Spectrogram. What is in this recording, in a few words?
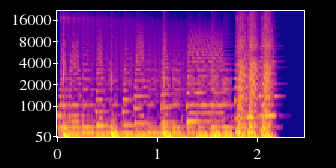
Touchdown Stinger; prime time nfl nfl 98 genesis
